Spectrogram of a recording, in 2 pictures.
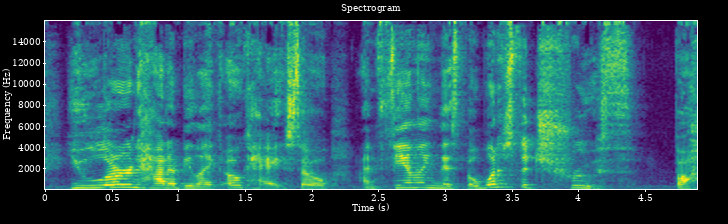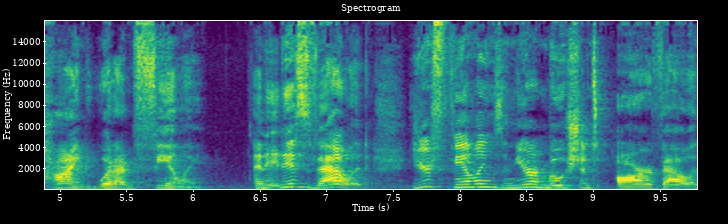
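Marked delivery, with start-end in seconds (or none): none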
